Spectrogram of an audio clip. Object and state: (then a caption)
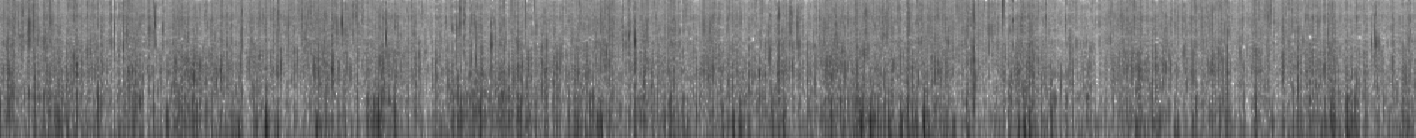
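Cling wrap over foam mic cover, scratched. Fingertips scratch clear plastic cling film wrapped over a black foam microphone windscreen. It makes a dense, steady crackling rustle that is heavy in the low end, with short sharp pops scattered throughout, sounding much like rain pattering on a surface.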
